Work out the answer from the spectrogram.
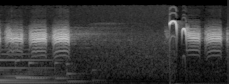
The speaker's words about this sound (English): The image of this dapper black-capped chickadee frequently adorns holiday cards and bags of birdseed.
